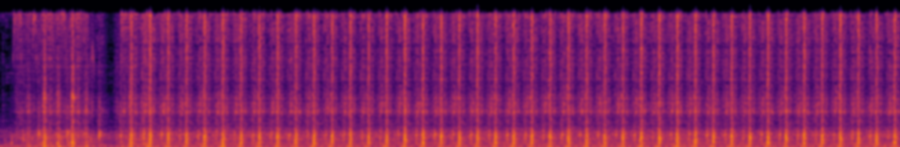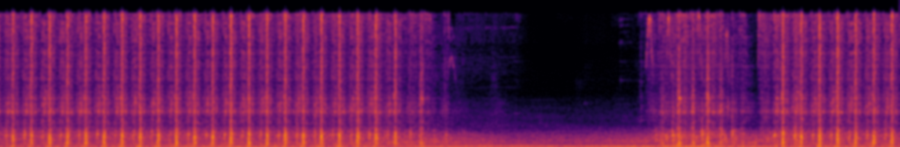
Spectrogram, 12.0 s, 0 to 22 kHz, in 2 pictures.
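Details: Honda PCX150i scooter that won't start after sitting a long time, battery charged. Fast, even starter whirring at nearly three strokes a second with no catch or firing, a short pause, then more cranking. The plug shows spark; the cause is not yet found.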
